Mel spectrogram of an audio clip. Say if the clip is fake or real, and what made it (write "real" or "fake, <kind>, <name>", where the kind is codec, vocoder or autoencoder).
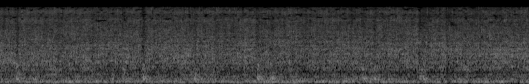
real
